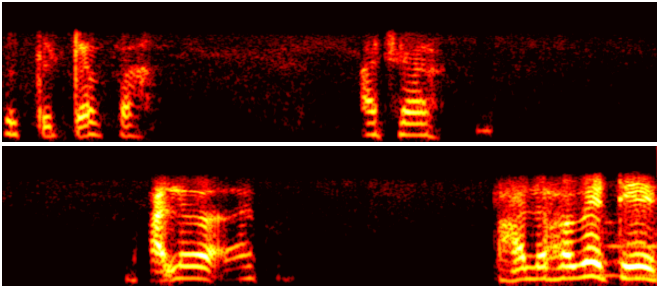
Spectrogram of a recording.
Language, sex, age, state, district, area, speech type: Bengali, female, 60+, West Bengal, Howrah, urban, conversation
